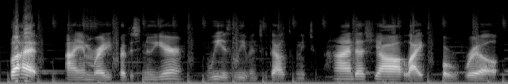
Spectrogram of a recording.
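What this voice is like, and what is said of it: Southern accent with a twang. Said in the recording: “I'm from the South, Florida to be exact. So while I'm talking, you may get a couple y'alls, finis, twang, all of it.”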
